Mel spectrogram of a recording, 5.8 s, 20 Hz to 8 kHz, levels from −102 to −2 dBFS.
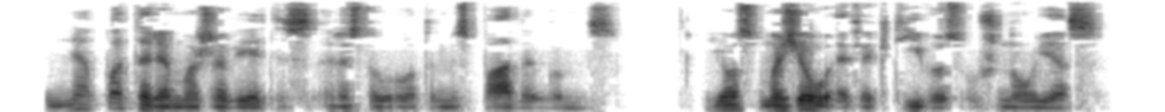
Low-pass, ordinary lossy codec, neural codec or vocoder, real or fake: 7.2 kHz; MP3, 32 kbps; none; real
